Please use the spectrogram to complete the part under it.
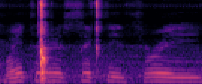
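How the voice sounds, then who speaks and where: A man's voice: on the high side, monotone, slow pace. A man in his sixties helping on a casual livestream, reading viewer comments aloud and adding brief, plainspoken remarks. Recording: faint room noise.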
